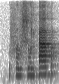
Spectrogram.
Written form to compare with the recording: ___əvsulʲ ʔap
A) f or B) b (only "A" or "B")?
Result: A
